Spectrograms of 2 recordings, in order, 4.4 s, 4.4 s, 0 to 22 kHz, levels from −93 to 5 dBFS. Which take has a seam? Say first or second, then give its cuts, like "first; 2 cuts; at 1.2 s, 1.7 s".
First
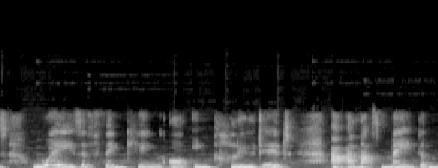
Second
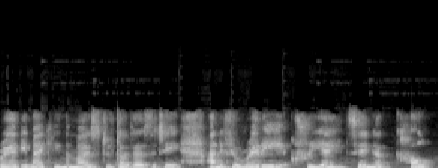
second; 2 cuts; at 1.1 s, 2.9 s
